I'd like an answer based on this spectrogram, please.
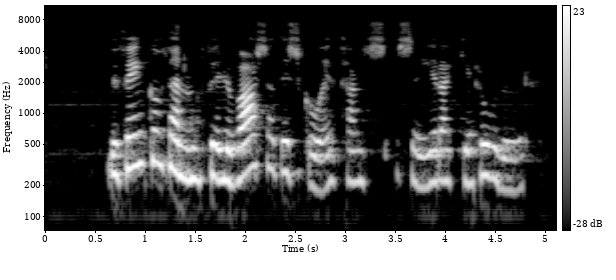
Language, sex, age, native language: Icelandic, female, 16, Icelandic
